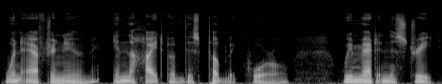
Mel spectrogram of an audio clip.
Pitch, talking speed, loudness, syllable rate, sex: 90 Hz, 190 wpm, -24 LUFS, 5.2 syllables/s, male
